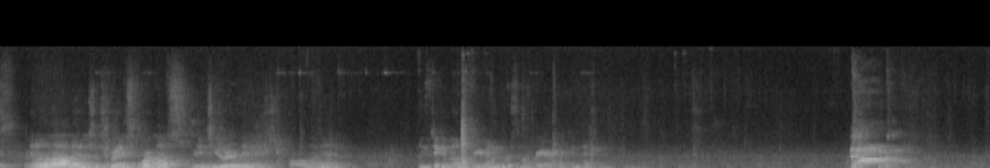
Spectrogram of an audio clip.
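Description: A young woman sings into a microphone in an echoing hall.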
